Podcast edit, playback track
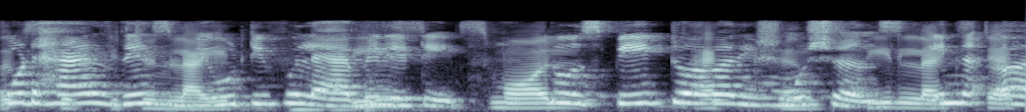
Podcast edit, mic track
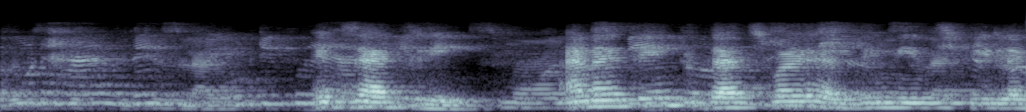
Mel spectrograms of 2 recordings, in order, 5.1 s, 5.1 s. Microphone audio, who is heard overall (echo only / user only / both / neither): both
